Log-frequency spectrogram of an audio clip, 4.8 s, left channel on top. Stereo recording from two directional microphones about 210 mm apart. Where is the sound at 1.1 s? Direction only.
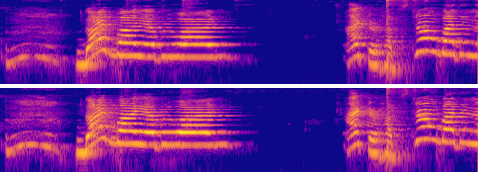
20° right (ahead or behind).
